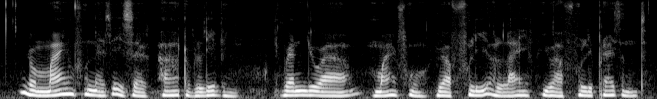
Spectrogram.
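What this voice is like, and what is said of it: Soft-spoken Vietnamese-French accent. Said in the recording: “his Vietnamese-French accent difficult to follow at first ... his soft-spoken intensity”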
